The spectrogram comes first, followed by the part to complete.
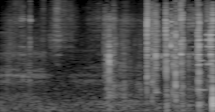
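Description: An architect's scale ruler being lifted and slid off a woven fabric mat: a cluster of small clicks and scrapes starts about a second in and lasts about a second.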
